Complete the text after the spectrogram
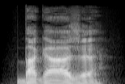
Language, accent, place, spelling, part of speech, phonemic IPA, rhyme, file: German, Germany, Berlin, Bagage, noun, /baˈɡaːʒə/, -aːʒə, De-Bagage.ogg
- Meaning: 1. baggage 2. rabble, lot, riffraff 3. baggage, luggage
